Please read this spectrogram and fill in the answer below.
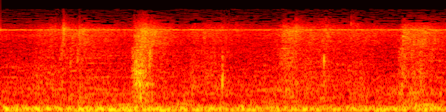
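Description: A few soft, short scuffs and clicks over a steady low rumble and a thin, high, steady whine.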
